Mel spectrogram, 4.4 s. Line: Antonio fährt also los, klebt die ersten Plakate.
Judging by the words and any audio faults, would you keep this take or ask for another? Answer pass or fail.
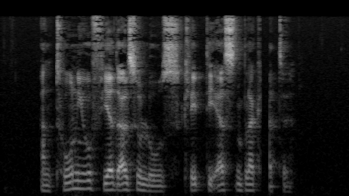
fail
